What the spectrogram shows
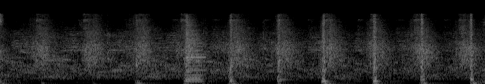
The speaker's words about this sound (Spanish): Y vaya diciendo Jesús. Si quiere que la predicación comience más fuerte, diga Jesús con las palmas.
